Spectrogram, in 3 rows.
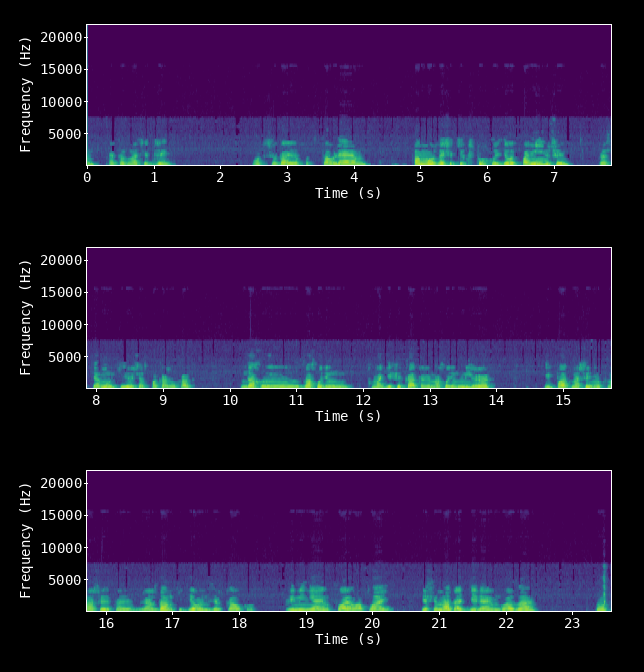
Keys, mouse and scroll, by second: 0.9 g, 4.7 r, 11.1 click, 11.9-13.6 drag, 14.4 click, 19.2 click, 20.4 click.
